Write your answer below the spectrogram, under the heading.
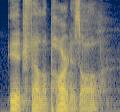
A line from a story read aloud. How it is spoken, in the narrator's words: said McDunn gravely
